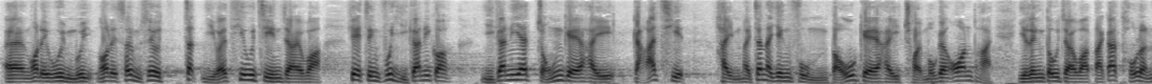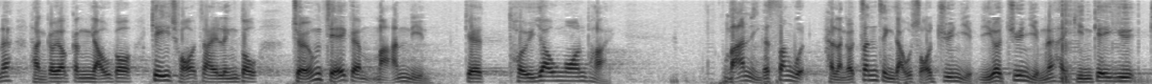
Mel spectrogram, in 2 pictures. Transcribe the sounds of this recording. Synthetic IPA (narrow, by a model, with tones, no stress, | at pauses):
ʔɛː˨ŋɔː˨˧ɾe˨jwuː˨˧jm̩˨˩wu˨˧jŋɔː˨˧ɾe˨jsɔː˨˥m̩˨˩sɵ˥ji˧wt͡sɐ˥t̚jiː˨˩waː˨˩˥t̪ʰiː˥wt͡siː˧nt͡sɐ˨whɐ˨jwaː˨˩ | t͡sɛː˥˩t͡sɪ˧ŋfu˨˥jiː˨˩kaː˥niː˥kɔː˧ | jiː˨˩kaː˥niː˥jɐ˥t̚t͡sʊ˨˥ŋkɛː˧ɦɐ˨jka̰ː˨˥t͡sʰiː˧t̚ | hɐ˨jm̩˨˩hɐ˨jt͡sɐ˥nhɐ˨jɪ˧ŋfuː˨m̩˨˩t̪o˨˥wkɛː˧ɦɐ˨jt͡ʃʰɔ̰ː˨˩jmo˨wkɛː˧ŋɔː˥npʰa̰ː˨˩jjiː˨˩lɪ˨ŋt̪o˧wt͡sɐ˨˧hɐ˨jwaː˨˩t̪aː˨jkaː˥t̪ʰo˨˥wlɵ˨nlɛː˥lɐ˨˩ŋkɐ˧wjɐ˨˧wkɐ˧ŋjɐ˨˧wkɔː˧ke˥jt͡ʃʰɔː˨˥t͡sɐ˨whɐ˨jlɪ˨ŋt̪o˧wt͡ʃœː˨˥ŋt͡sɛː˨˥kɛː˧ma̰ː˨˧nlḭː˨˩n | kɛː˧t̪ʰɵ˧ɥjɐ˥wŋɔː˥npʰa̰ː˨˩j | maː˨˧nli˨˩nkɛː˧sɐ˥ŋwuː˨t̚hɐ˨jlɐ˨˩ŋkɐ˧wt͡sɐ˥nt͡sɪ˧ŋjɐ̰˨˧wsɔ̰ː˨˥t͡ʃyː˥njḭː˨˩mjiː˨˩kaː˥ɛ˧t͡ʃyː˥njḭː˨˩mlɛː˥ɦɐ˨jkiː˧nke˥jjyː˥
